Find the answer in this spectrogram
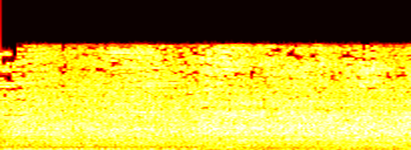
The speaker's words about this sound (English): The deafening sound of cutting and grinding machines, punctuated by the tapping of hammers and chisels, echoes around the hills next to Sagyin Village, north of Mandalay, Myanmar.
